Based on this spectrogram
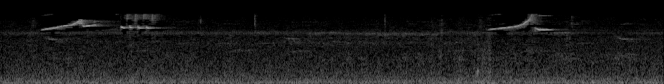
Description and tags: bird singing
birds singing & chirping
bird, chirp, chirping, singing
